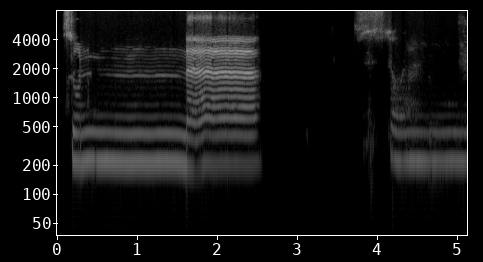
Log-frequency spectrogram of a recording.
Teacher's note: I make the noon sound, the gunna sound, the nasal sound when I'm reading this, and I'm staying on it. Okay, I'm prolonging it as well.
